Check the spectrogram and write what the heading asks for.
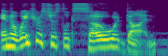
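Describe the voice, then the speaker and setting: A man's voice: fairly high pitch, big pitch swings, measured pace, fairly bright tone. Man recapping a movie, rambling. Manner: rambling plot recap with fillers and restarts. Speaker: podcast co-host. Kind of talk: casual movie recap chat.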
